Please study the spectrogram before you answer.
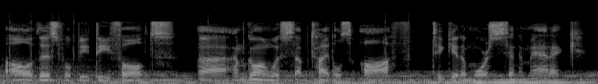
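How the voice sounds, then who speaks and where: A man's voice: low-pitched, little pitch movement, moderate pace, heavy background noise. A man hosting a gaming channel, giving casual playthrough commentary. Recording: loud game music behind the voice.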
